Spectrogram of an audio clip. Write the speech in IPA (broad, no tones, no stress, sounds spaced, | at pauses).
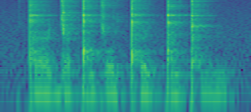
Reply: ǃ æ ɟ æ ɡ͡ǃ æ̃ c o j ǃʰ ɛ ʎ ǃ ə̃ j ǃʰ y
